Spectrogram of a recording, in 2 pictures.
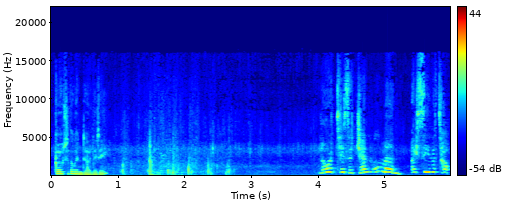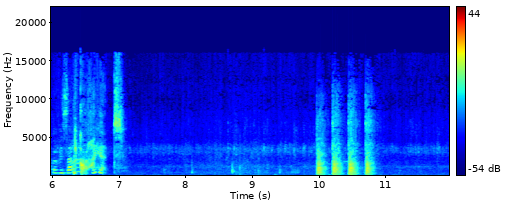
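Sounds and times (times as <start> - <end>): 
speech: 0.0 - 1.2, 4.4 - 7.1
faint quiet hiss: 0.0 - 11.9
loud sharp knocking on a door: 1.0 - 2.4, 10.0 - 11.0.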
